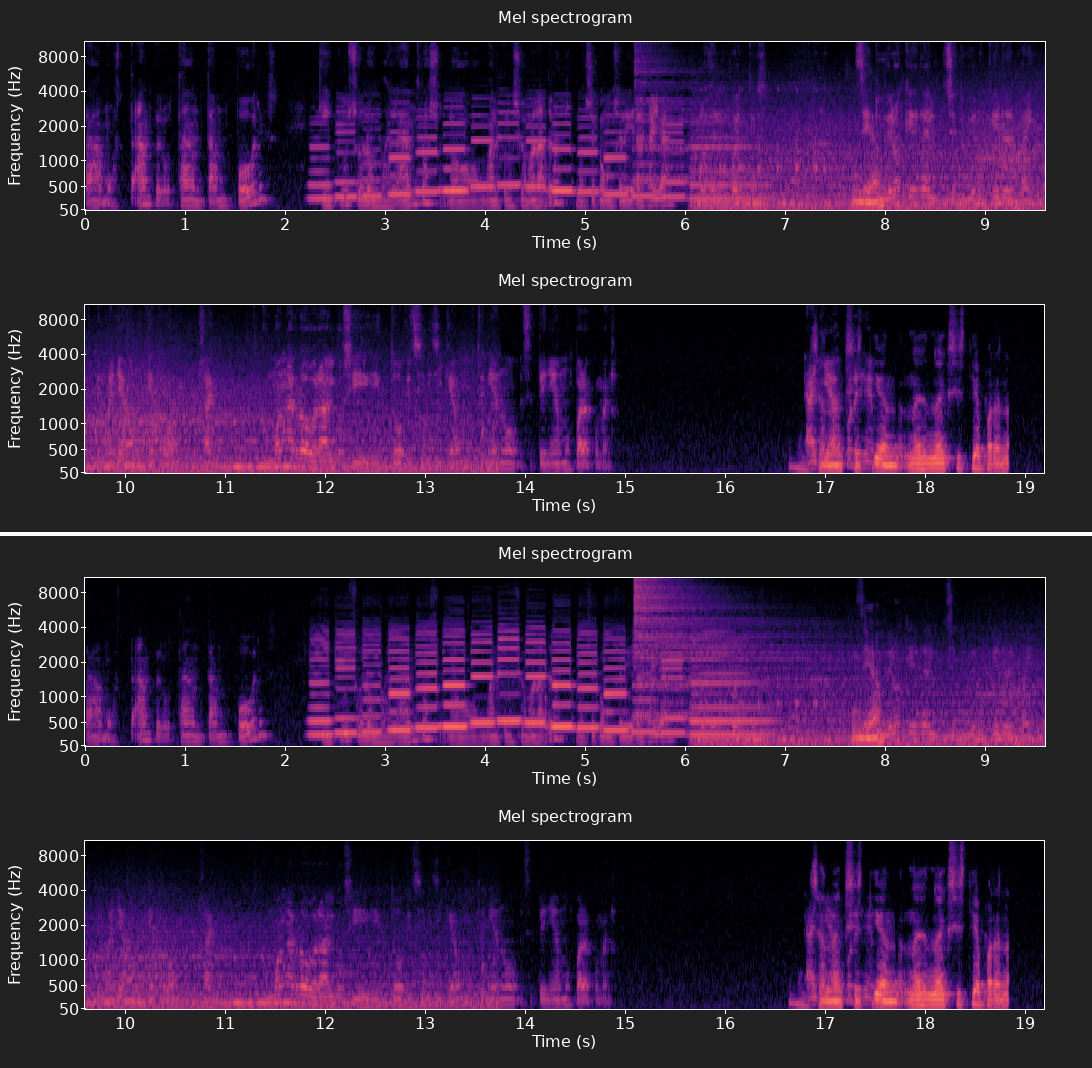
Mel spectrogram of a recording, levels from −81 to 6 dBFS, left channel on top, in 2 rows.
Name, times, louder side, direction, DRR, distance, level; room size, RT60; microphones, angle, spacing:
voice 1, 0.0-7.4 7.7-11.0 11.4-14.9 16.8-17.6, left 3 dB, 65° left, 2.7 m, -37 dB
Wind instrument woodwind instrument, 2.2-7.0, right 5 dB, 70° right, 1.0 m, -29 dB
sound 1, 5.5-11.6, right 9 dB, 90° right, 4.5 m, -44 dB
sound 2, 6.0-13.8, left 1 dB, 30° left, 1.7 m, -35 dB
voice 2, 7.7-8.0 16.6-17.2 17.5-18.8, right 1 dB, 20° right, 1.6 m, -25 dB
head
